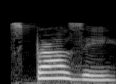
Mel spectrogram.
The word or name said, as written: sprowsie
